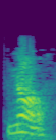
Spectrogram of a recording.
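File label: "no", Kurdish, female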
